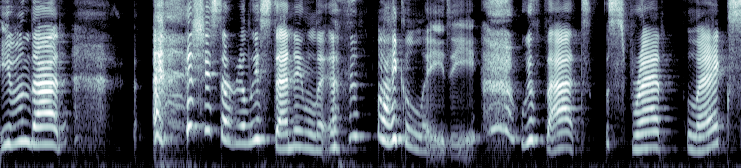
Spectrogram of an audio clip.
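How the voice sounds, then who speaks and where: A high-pitched woman with a non-native accent, bright and sharp in tone, lively in intonation, at a very slow pace with long, frequent pauses. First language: not English. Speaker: streamer and artist. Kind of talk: casual live stream chat. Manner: halting, frequent repetitions.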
